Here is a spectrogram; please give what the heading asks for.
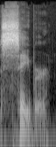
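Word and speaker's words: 7ABR: So, they just joined up two sets of two uh featuring FMAT members and members from I believe it's pronounced Saber. It's spelled 7 ABR.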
